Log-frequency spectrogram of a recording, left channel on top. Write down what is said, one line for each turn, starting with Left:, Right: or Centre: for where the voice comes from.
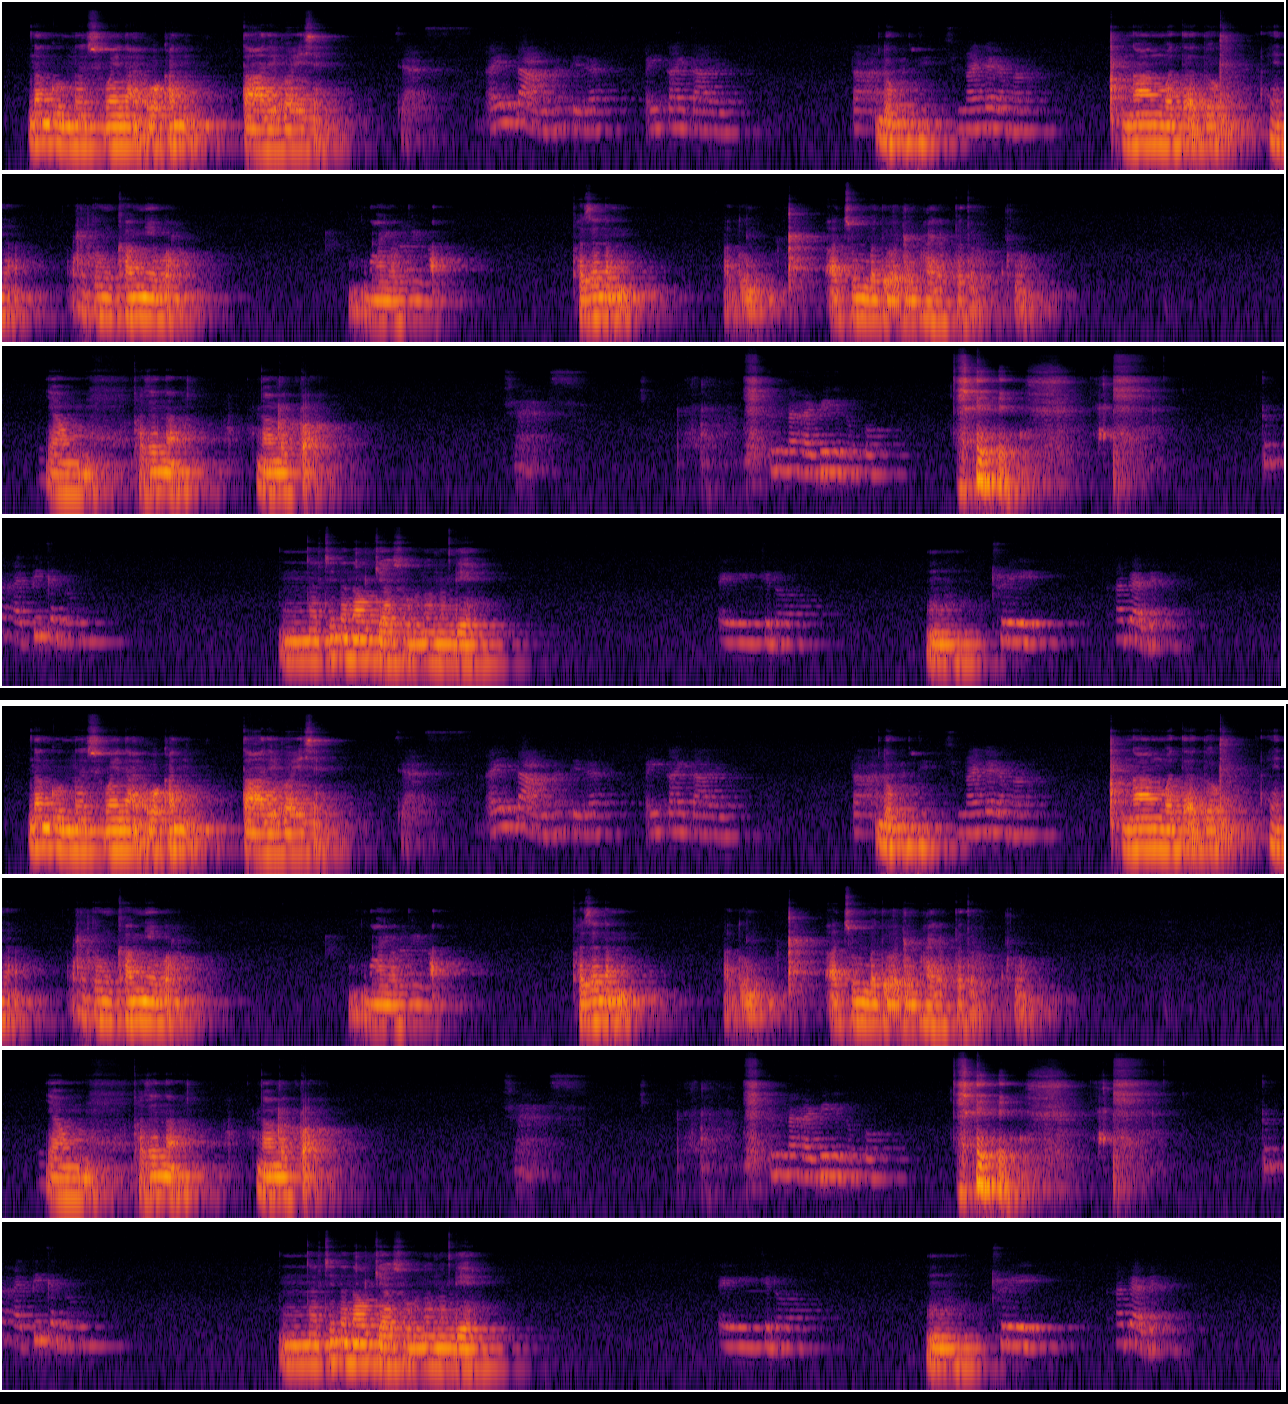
Right: ꯅꯪꯒꯨꯝꯅ ꯁꯨꯃꯥꯏꯅ ꯋꯥꯈꯜ ꯇꯥꯜꯂꯤꯕ ꯑꯩꯁꯦ
Centre: ꯆꯁ ꯑꯩ ꯇꯥꯕ ꯅꯠꯇꯦꯗ ꯑꯩ ꯀꯥꯏ ꯇꯥꯔꯤꯅꯣ ꯇꯥꯔꯒꯗꯤ
Right: ꯑꯗꯨꯝ
Centre: ꯁꯨꯃꯥꯏ ꯂꯩꯔꯝꯃꯔꯣꯏ
Right: ꯉꯥꯡꯕꯗ ꯑꯗꯨꯝ ꯑꯩꯅ ꯑꯗꯨꯝ ꯈꯪꯉꯦꯕ
Centre: <inaudible>
Right: ꯉꯥꯡꯂꯛꯄ
Centre: ꯈꯪꯉꯤꯕ
Right: ꯐꯖꯅ ꯑꯗꯨꯝ ꯑꯆꯨꯝꯕꯗꯣ ꯑꯗꯨꯝ ꯍꯥꯏꯔꯛꯄꯗꯣ ꯑꯗꯨꯝ ꯎ ꯌꯥꯝ ꯐꯖꯅ ꯉꯥꯡꯂꯛꯄ
Centre: ꯑꯁ
Right: <unintelligible>
Centre: ꯇꯝꯅ ꯍꯥꯏꯕꯤꯒꯅꯨꯀꯣ
Right: <unintelligible>
Centre: ꯇꯝꯅ ꯍꯥꯏꯄꯤꯒꯅꯨ
Right: ꯎꯝ ꯅꯆꯤꯟ ꯏꯅꯥꯎ ꯀꯌꯥ ꯁꯨꯕꯅꯣ ꯅꯪꯒꯤ
Centre: ꯑꯩ ꯀꯩꯅꯣ
Right: ꯎꯝ
Centre: ꯊꯔꯤ ꯑꯗꯦ ꯑꯗꯦ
